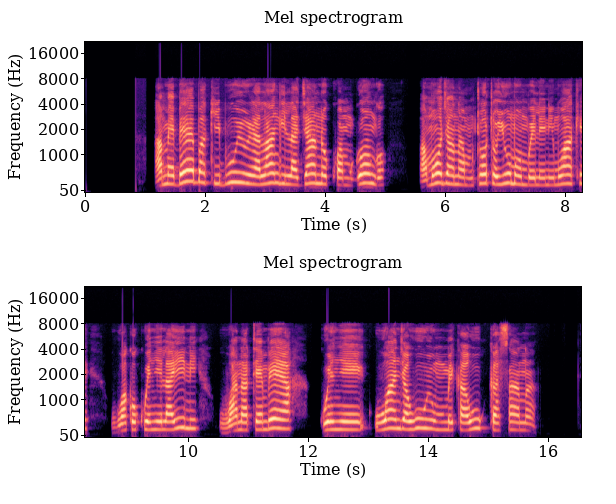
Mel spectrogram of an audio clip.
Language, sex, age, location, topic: Swahili, male, 18-24, Kisii, health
